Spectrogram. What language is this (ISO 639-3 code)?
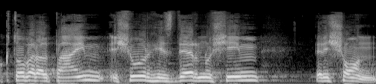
heb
